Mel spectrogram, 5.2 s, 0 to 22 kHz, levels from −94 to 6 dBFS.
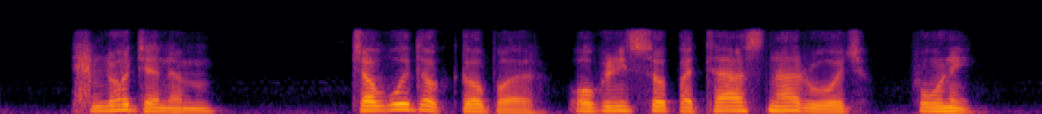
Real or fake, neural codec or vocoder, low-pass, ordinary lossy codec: fake; codec, 16 kHz in and 24 kHz out, 0.6 kbps, FocalCodec, streaming, 4096 codes; 7.2 kHz; Opus, 16 kbps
